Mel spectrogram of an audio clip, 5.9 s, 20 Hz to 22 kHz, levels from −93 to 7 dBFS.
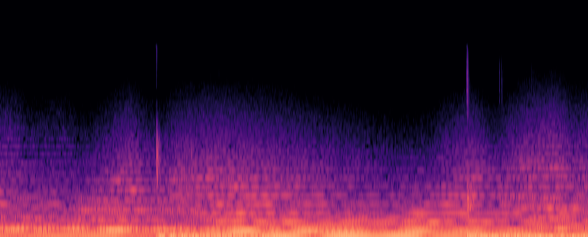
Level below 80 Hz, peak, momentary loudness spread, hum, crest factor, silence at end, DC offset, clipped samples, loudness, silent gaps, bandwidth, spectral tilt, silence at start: -18 dBFS; -2 dBFS; 6 LU; none; 12 dB; 0 s; under 0.1%; under 0.1%; -20 LUFS; none; 1.9 kHz; -12.5 dB/octave; 0 s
